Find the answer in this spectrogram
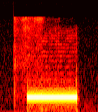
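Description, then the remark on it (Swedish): The ringing tone of a phone call to Spain: one loud, steady electronic beep lasting about a second, heard alone after a brief faint rustle, then silence. “ska vi eh, ringa till Spanien då? Vi ringer Spanien och Loka Kallemo.”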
